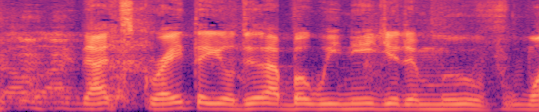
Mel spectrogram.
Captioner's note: laughter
